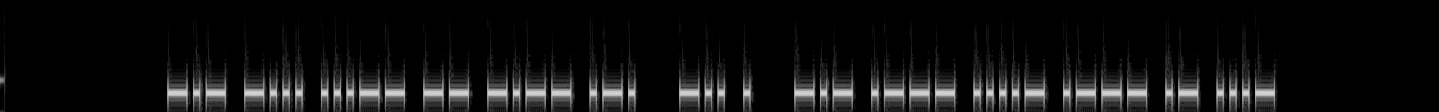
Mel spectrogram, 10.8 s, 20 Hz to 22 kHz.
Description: Morse code, heard as a keyed tone, about 25 wpm, 700 Hz. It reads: KB3MYR DE KJ4JAV
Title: USA Callsign DE Callsign - 6 Characters - 25wpm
